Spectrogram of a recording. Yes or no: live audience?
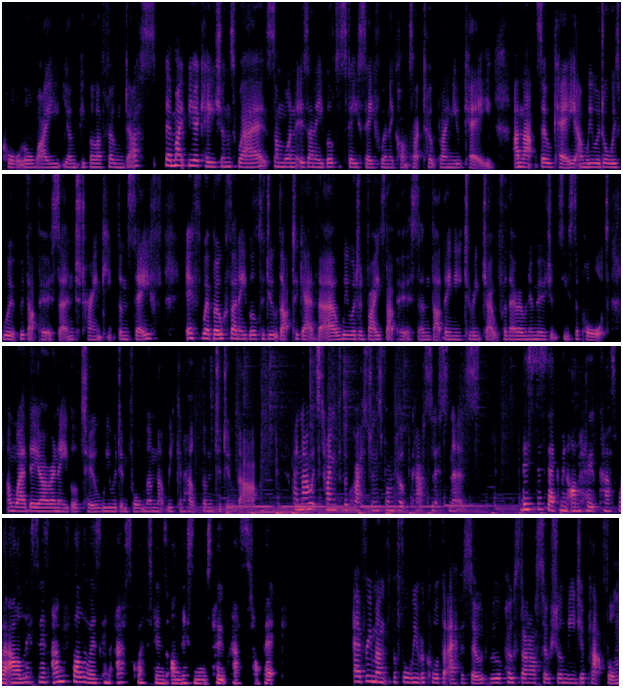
no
